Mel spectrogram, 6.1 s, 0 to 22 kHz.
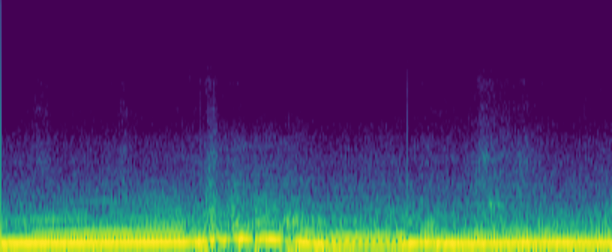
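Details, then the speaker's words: Volvo 440 accelerating from traffic lights, exhaust just broken apart: loud, deep blatting roar swelling up through the revs and settling back; exhaust leak. "ndpa Volvo but the exhaust just broken literally came apart and I hope it's going to stick because I'm on my way to the garage broke just a few minutes ago but now when I accelerate it has a really epic beefy sound that I wouldn't want it to have all day"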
